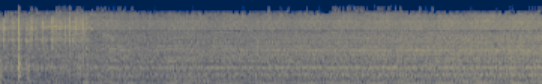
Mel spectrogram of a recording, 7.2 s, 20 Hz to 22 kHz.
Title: Sound of a bad starter on a 2008 Honda CRV.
